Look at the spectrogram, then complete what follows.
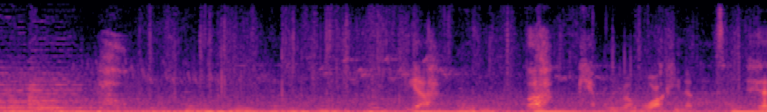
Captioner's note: groans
